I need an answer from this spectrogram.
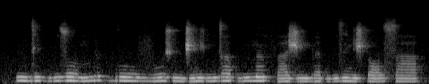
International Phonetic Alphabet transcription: ndi˧˩b nzu˧˩lˠmbɨ˥˨ ɡ͡buː˧˩vu˩˧˩ʒ nd͡ʒĩ˩˧˩ʒndɐː˥˨bnːɐ̃˦˥θa˩˧˩ʒ mbɛ˧˩bnzĩ˧˩ʒɗɔ˩˥lˠsa˧

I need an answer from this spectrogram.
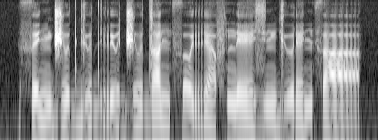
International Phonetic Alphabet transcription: θenʲd͡ʒɯːdɡʲɯːd rʲɤd͡ʒɯːdaːnʲ θɤrʲaːf neːzʲɯnʲɡʲɯː ɾenʲθaː

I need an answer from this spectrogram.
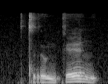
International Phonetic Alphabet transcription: trɯ˨˩ŋke˥˩n

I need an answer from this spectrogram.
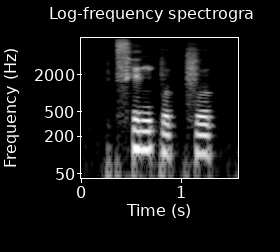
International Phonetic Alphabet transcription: t͡sʰɪ˧ŋpʊ˨˥k̚ fʊ˧k̚

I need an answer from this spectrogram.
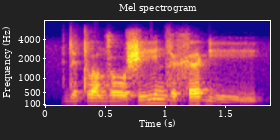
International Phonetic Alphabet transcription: detlɔnzoːʃiː nzɪxɛ ɠiː

